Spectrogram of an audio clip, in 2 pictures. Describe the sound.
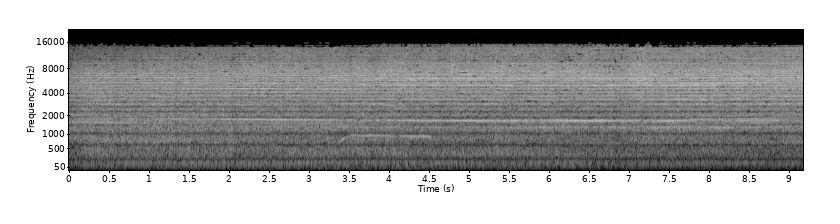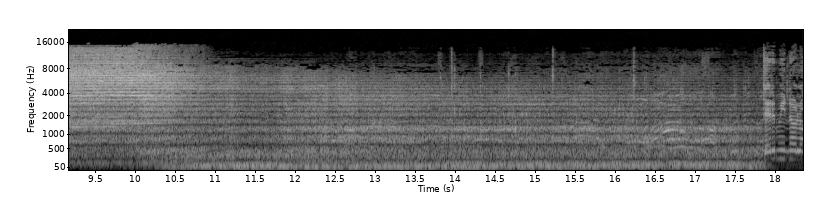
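Loud, steady aircraft engine roar with strong tonal whine from a full evacuation flight in Afghanistan, continuous; around the midpoint the high hiss drops away and a heavier low rumble takes over. Voices are faintly mixed in.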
